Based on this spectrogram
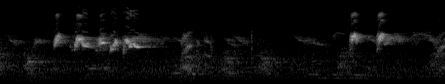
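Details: Decoy red-whiskered bulbul singing during a trapping session at Chùa Hương, Vietnam, 28 November 2017; two clusters of sharp, clear whistled notes separated by quieter slurred warbles.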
